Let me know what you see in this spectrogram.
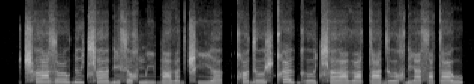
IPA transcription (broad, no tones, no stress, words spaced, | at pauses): ʈ͡ʂʰɐːzˤuːɗɨ t͡ɕʰɐːɗisɵχ miːba ðˤɨdʈ͡ʂʰiɐ̯ | qʰodɵːʃ qʰɨːɡʱɵːt͡ɕʰɐː ðˤʉ tˤɐ dɵːχɗiːsˤɵtˤu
